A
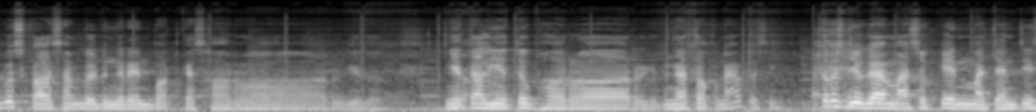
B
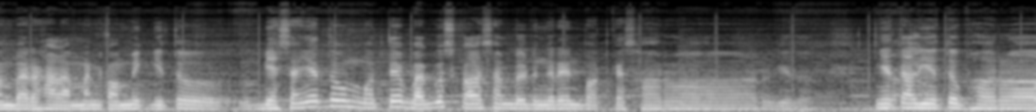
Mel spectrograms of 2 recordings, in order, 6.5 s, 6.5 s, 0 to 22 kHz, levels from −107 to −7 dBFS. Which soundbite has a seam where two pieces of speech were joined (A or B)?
A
